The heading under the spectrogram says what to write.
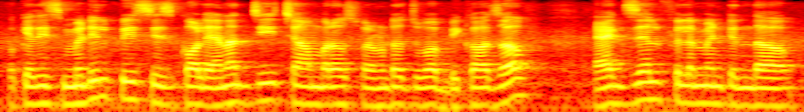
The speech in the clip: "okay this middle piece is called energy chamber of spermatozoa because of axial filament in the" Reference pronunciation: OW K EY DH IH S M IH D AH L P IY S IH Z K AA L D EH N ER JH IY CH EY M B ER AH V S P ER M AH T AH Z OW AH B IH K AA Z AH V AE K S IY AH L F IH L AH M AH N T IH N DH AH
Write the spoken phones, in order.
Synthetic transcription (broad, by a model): OW K EY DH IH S M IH D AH L P IY S IH Z K AA L D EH N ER JH IY CH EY M B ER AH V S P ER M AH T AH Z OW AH B IH K AA Z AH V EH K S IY L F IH L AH M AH N T IH N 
